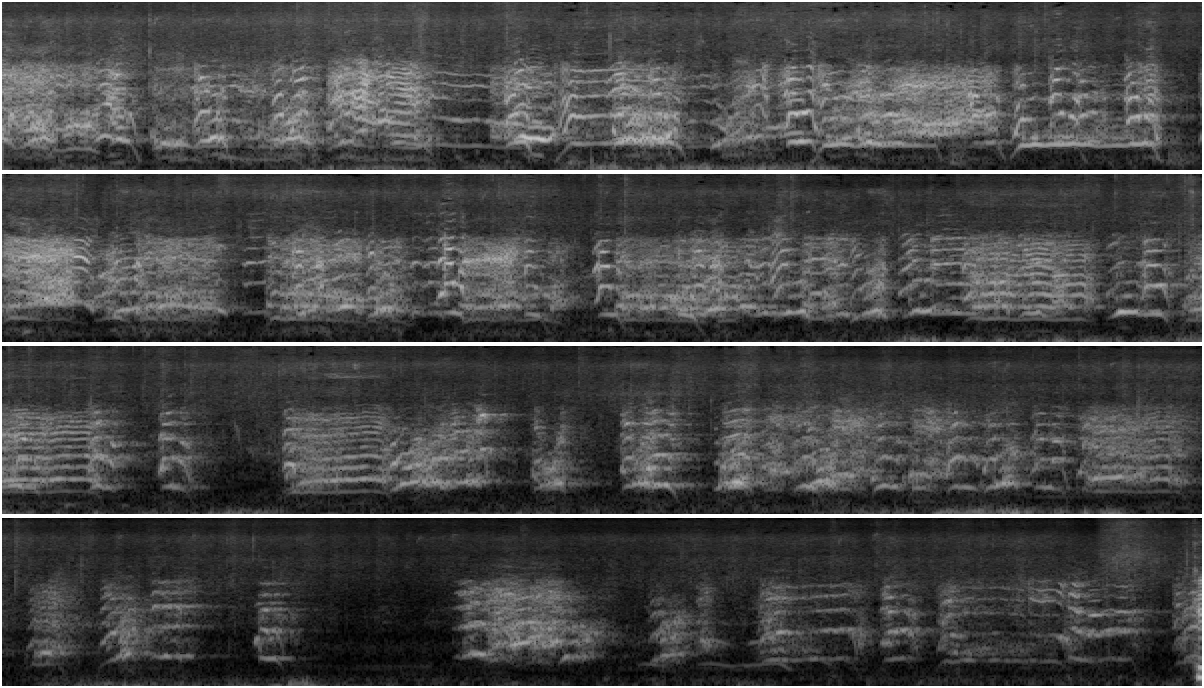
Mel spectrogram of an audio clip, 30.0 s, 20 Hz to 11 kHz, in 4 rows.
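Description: A pack of beagles baying on a rabbit's track, several hounds giving voice at once and close by. The chorus breaks off briefly about 24 seconds in, then comes back more sparsely toward the end.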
